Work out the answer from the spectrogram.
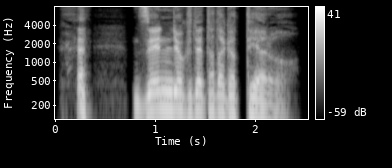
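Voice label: encounter fear, Japanese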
